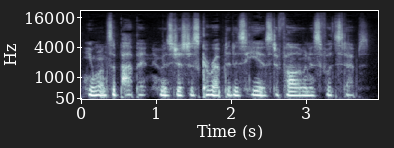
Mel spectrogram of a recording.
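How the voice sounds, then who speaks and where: A very breathy, husky woman playing a masked assassin sworn to royalty, with gravelly edges and a restrained, even melody. The speech is hushed, formal and devoted, as in an intimate fantasy audio roleplay. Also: lowish voice, fairly quick. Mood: quiet contempt.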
